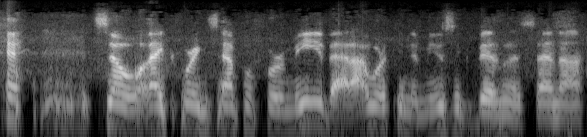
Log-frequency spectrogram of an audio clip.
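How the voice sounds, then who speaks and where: A man whose first language is Italian, a music business lecturer talking as a guest, enthusiastic but halting with many fillers. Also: mid-range voice, bright, forceful tone. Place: Dublin, Ireland. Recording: dull lo-fi app call with faint noise.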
